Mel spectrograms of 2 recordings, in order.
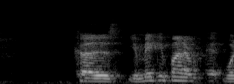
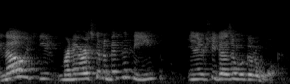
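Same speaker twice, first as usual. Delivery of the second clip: mock stern ultimatum; 9 semitones higher, faster than usual. Quoting Alicent's ultimatum.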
